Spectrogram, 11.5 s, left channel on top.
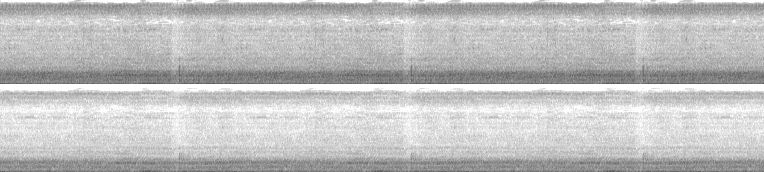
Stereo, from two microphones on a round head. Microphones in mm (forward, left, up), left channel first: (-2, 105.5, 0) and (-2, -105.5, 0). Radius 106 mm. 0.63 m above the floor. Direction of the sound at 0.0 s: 45° left (ahead or behind).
